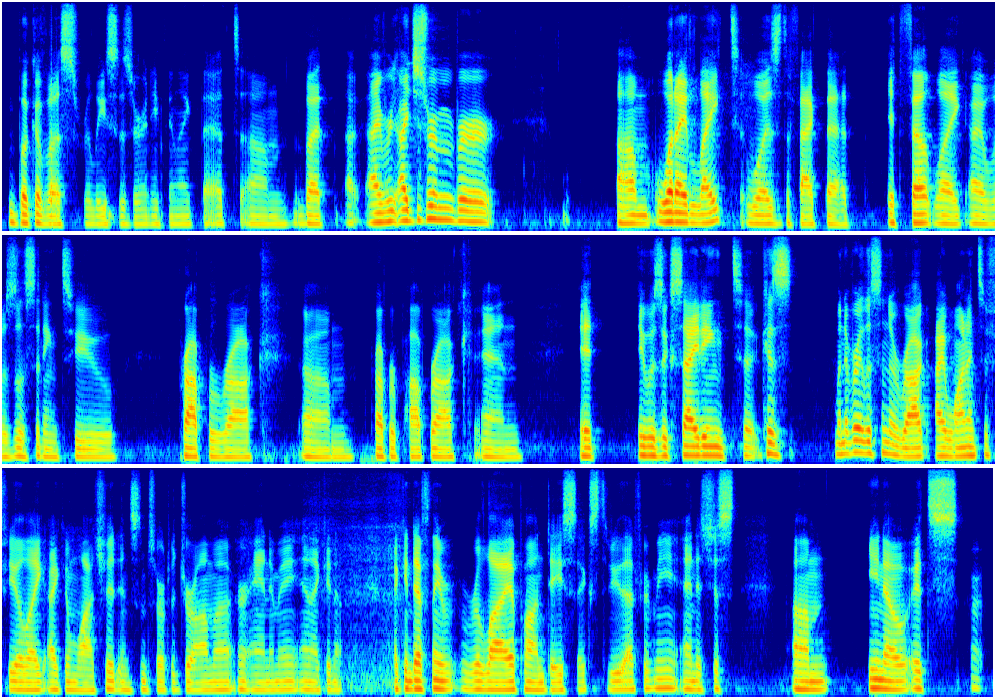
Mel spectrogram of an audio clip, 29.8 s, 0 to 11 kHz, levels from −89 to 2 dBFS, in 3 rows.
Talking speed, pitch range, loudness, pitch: 175 wpm, 110-125 Hz, -23 LUFS, 120 Hz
